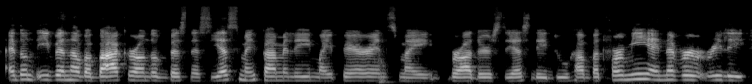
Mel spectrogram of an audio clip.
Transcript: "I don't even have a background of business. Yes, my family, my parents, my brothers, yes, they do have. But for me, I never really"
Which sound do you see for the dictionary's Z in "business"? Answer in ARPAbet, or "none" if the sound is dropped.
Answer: S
